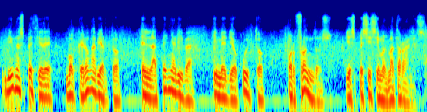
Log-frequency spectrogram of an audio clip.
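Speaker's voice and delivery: ordinary delivery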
